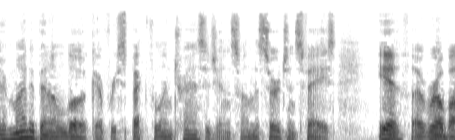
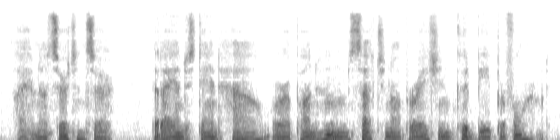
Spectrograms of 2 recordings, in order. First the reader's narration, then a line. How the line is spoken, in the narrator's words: The surgeon said softly, with that certain inalienable note of respect that a robot always used to a human being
